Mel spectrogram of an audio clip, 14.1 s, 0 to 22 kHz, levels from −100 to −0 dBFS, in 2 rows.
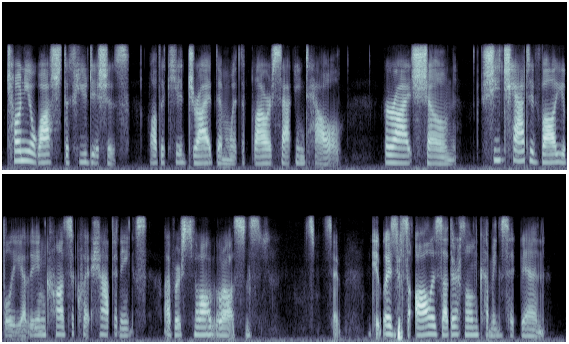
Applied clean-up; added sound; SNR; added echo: neural diffusion model UNIVERSE++.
